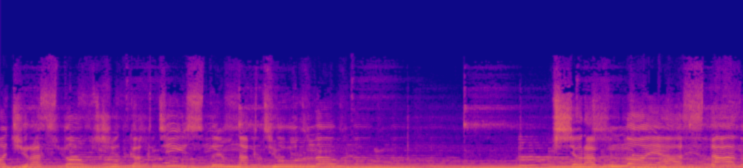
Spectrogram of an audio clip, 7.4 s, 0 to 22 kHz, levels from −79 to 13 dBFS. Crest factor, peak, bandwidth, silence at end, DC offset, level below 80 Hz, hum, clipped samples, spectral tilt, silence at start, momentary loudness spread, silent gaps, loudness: 14 dB; -4 dBFS; 15 kHz; 0 s; under 0.1%; -28 dBFS; none; under 0.1%; -4.5 dB/octave; 0 s; 8 LU; none; -17 LUFS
